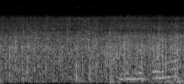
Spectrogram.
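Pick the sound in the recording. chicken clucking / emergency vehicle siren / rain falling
rain falling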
